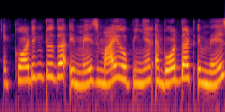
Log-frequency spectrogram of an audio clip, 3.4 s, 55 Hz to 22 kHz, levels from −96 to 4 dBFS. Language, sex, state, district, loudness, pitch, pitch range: English, female, Maharashtra, Gondia, -15 LUFS, 295 Hz, 265-335 Hz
